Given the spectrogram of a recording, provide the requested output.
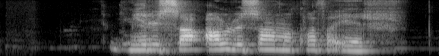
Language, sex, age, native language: Icelandic, male, 11, Icelandic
